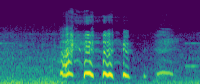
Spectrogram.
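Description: A woman laughing in a quick run of short 'ha' bursts starting about half a second in, over the steady low rumble of city street traffic.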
